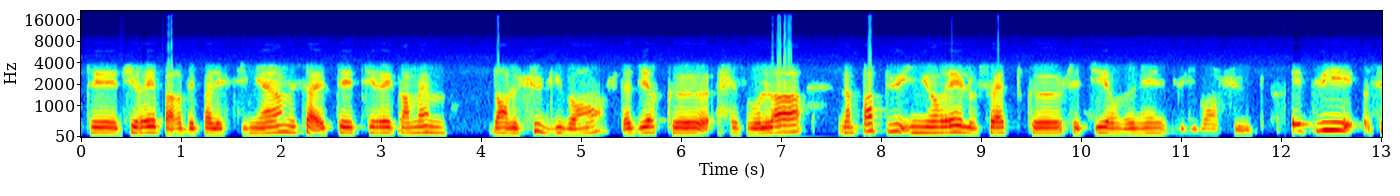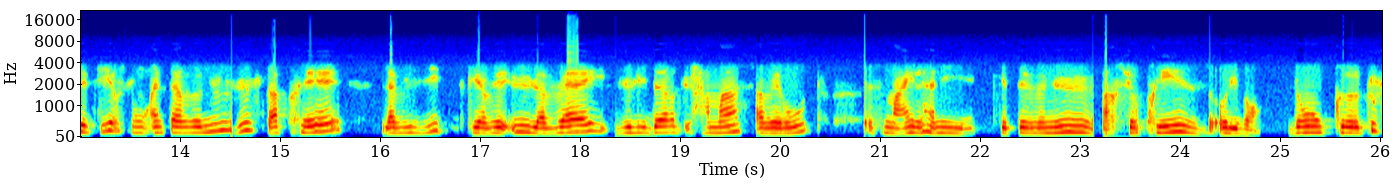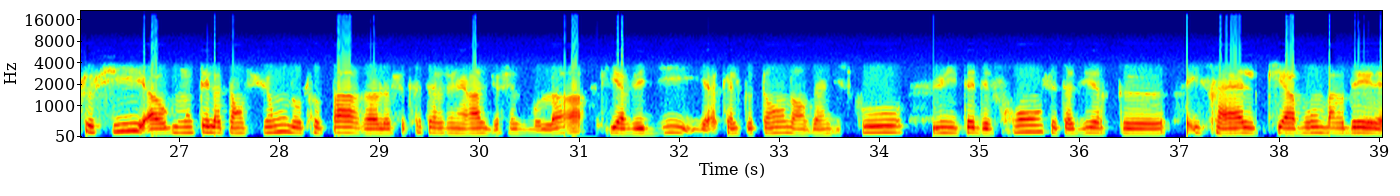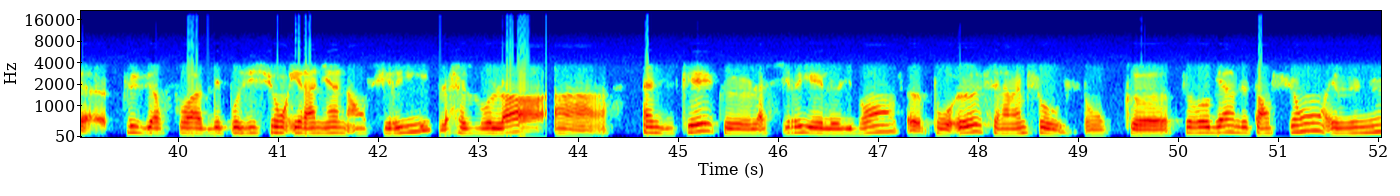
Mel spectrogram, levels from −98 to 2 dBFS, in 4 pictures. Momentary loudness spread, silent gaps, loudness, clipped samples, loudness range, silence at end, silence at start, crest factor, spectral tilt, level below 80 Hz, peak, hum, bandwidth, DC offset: 9 LU; none; -15 LUFS; under 0.1%; 3 LU; 0 s; 0.05 s; 14 dB; -8 dB/octave; -62 dBFS; 0 dBFS; none; 6.2 kHz; under 0.1%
